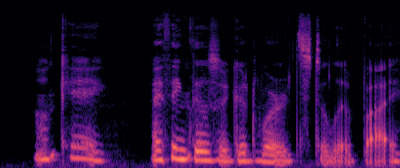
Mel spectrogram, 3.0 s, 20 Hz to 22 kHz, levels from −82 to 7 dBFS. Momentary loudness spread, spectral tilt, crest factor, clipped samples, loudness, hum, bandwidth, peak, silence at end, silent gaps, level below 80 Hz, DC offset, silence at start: 9 LU; -6 dB/octave; 16 dB; under 0.1%; -27 LUFS; none; 16 kHz; -10 dBFS; 0 s; none; -58 dBFS; under 0.1%; 0.25 s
